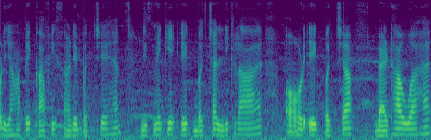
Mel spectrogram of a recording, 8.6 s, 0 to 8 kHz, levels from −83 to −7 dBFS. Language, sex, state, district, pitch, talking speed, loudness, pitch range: Hindi, male, Bihar, Madhepura, 115 Hz, 140 wpm, -29 LUFS, 105-125 Hz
